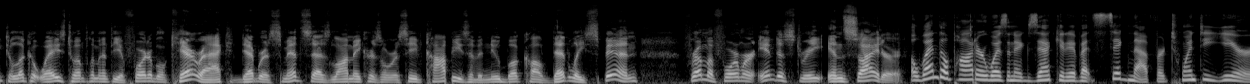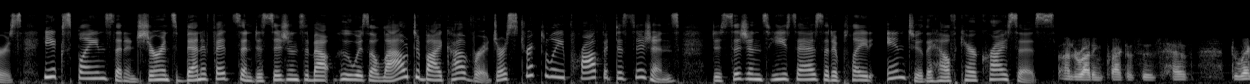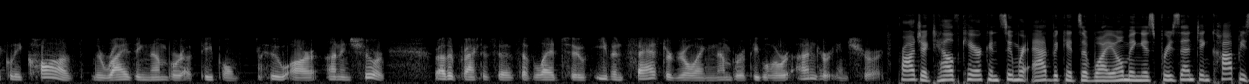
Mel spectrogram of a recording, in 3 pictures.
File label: radio news; Wyoming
